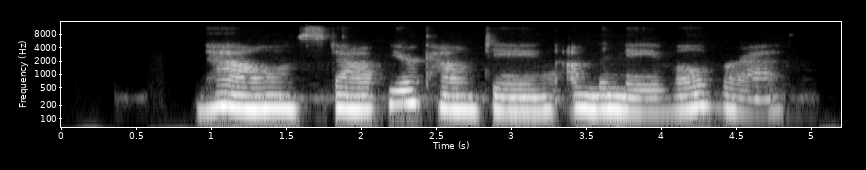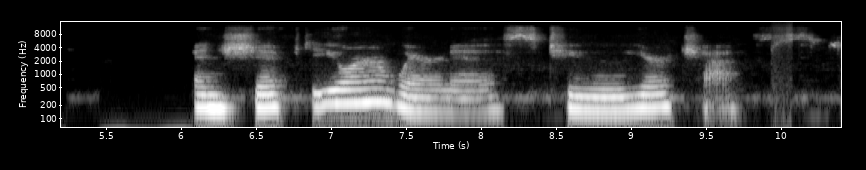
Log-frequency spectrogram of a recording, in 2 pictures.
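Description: A woman speaks calmly and close through a microphone.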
